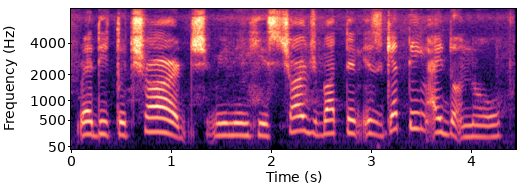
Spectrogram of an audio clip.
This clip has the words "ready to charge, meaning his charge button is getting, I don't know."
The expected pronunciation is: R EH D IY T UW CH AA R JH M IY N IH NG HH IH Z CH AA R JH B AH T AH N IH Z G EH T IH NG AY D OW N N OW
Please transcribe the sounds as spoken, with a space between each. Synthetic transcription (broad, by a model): R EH D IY T UW CH AA R JH M IY N IH NG HH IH S CH AA R JH B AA T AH N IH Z G EH T IH NG AY D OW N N OW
